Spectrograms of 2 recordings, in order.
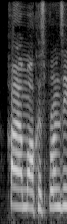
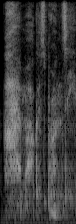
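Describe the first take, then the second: First: It is said slightly louder than normal. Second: It is said in a whisper.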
